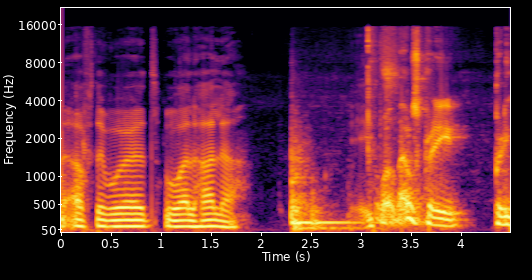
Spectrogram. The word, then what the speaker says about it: Valhalla: also say but but i think the right pronunciation in english would be well valhalla this is a danish way is the right way let's see that's my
